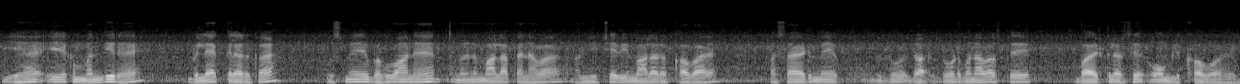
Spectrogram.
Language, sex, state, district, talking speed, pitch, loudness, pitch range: Hindi, male, Maharashtra, Sindhudurg, 175 wpm, 100 Hz, -20 LUFS, 100-115 Hz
